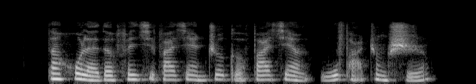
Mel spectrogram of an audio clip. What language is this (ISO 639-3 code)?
zho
